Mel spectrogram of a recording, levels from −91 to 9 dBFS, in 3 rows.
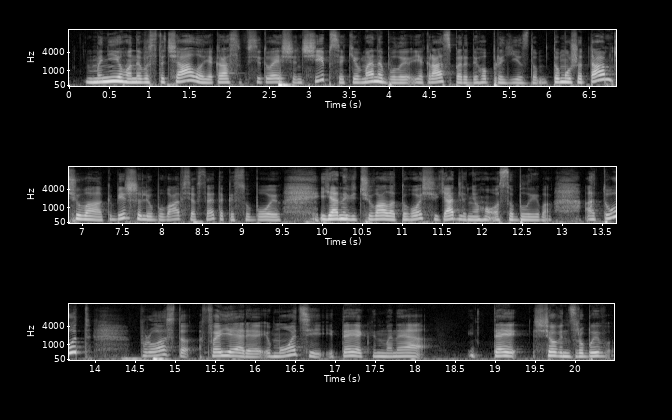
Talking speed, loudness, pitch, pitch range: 145 wpm, -19 LUFS, 190 Hz, 170-205 Hz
